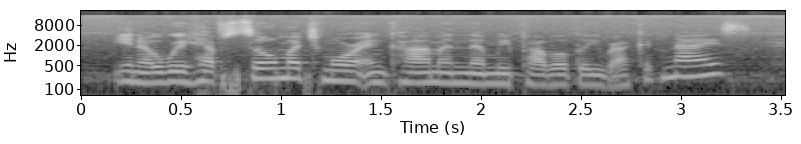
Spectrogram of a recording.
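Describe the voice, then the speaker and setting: A woman with very deep, low pitch talks at a very fast pace with lively intonation. Noticeable background noise is present. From Japan. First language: Japanese. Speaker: retired army helicopter pilot, teacher. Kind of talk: interview. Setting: restaurant.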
